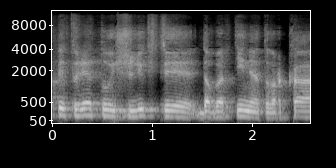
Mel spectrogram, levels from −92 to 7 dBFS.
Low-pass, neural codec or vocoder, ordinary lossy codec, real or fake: 10.8 kHz; codec, 24 kHz, 0.9 kbps, DualCodec; AAC, 32 kbps; fake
